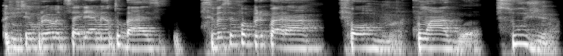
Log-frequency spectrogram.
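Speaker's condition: No condition

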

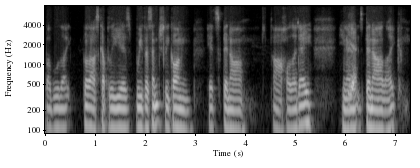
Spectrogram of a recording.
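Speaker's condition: No condition

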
